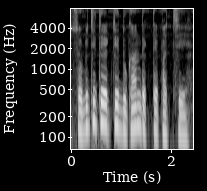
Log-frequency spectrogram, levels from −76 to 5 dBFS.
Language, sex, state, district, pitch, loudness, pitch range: Bengali, male, Assam, Hailakandi, 125 Hz, -15 LUFS, 110-145 Hz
